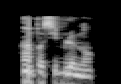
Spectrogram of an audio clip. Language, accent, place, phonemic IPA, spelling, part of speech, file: French, France, Lyon, /ɛ̃.pɔ.si.blə.mɑ̃/, impossiblement, adverb, LL-Q150 (fra)-impossiblement.wav
- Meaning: impossibly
